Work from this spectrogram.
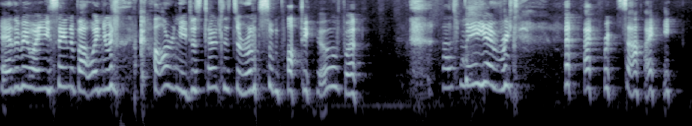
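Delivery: talking through laughter. Leaving a voice message about a podcast bit, laughing while talking. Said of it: "I'm laughing as I'm saying this".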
